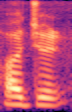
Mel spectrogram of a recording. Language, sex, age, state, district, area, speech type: Nepali, female, 18-30, West Bengal, Darjeeling, rural, spontaneous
